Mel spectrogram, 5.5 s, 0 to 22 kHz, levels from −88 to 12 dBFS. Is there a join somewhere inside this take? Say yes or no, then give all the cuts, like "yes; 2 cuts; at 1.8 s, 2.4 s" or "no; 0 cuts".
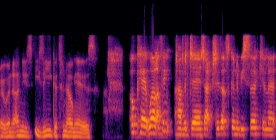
yes; 2 cuts; at 1.5 s, 3.5 s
